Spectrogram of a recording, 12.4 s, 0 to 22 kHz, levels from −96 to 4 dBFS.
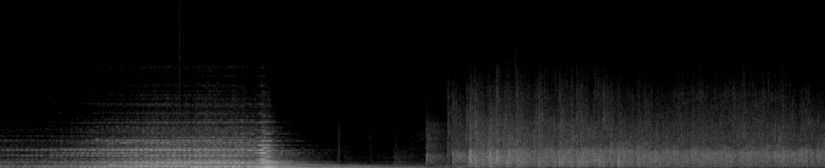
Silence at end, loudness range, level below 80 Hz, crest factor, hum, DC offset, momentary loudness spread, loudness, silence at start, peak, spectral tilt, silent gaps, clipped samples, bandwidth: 0 s; 11 LU; -80 dBFS; 22 dB; none; under 0.1%; 19 LU; -44 LUFS; 0 s; -22 dBFS; -5.5 dB/octave; none; under 0.1%; 13 kHz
